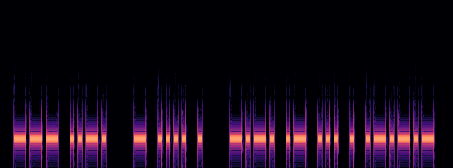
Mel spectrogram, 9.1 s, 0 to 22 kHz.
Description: Morse code, heard as a keyed tone, about 15 wpm, 700 Hz. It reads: OF THE CASE.
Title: Sentences from Top 1400 Words 15wpm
